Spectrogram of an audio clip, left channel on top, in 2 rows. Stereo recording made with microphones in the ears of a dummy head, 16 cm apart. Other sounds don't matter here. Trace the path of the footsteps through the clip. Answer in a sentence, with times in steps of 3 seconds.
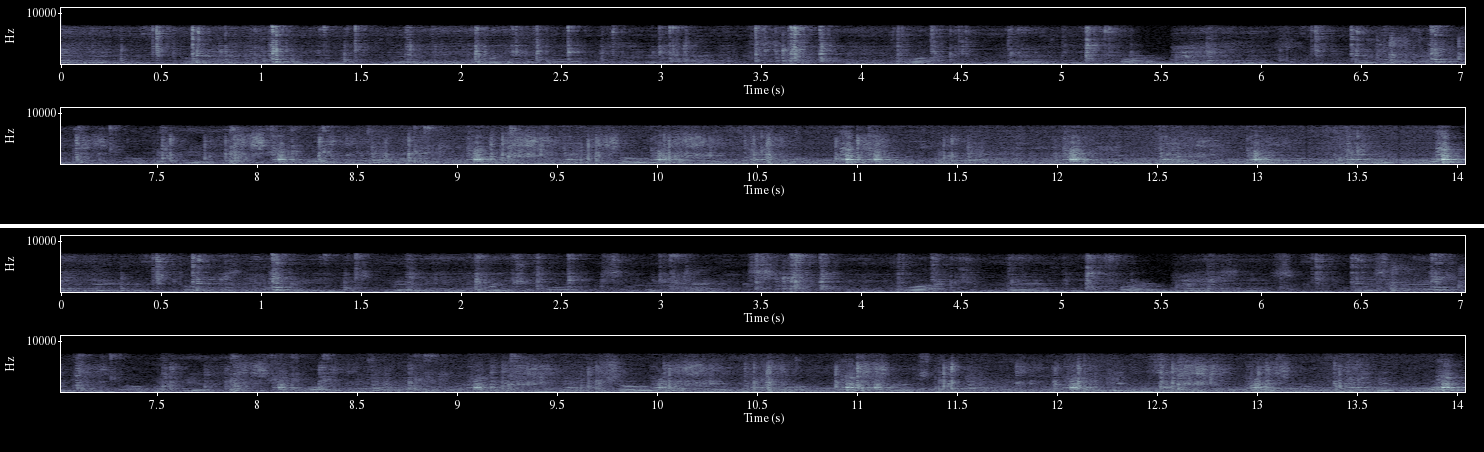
In this clip you hear the footsteps not at all from 0 s, on the left from 6 s, in the centre from 9 s and on the right from 12 s.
